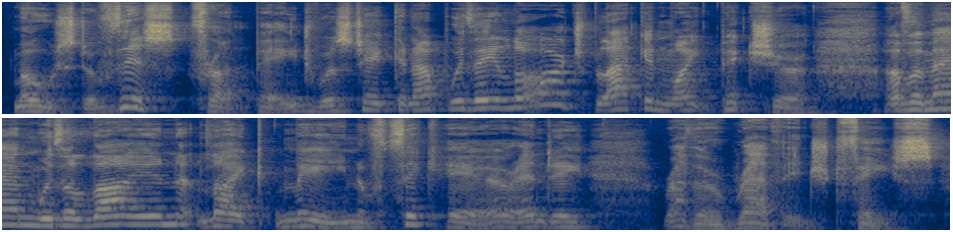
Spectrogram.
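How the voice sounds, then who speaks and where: A woman reading a novel aloud as a storyteller, in a dramatic, deliberate, expressive audiobook style. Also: medium pitch.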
